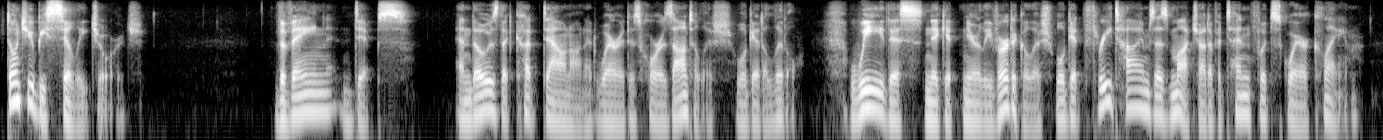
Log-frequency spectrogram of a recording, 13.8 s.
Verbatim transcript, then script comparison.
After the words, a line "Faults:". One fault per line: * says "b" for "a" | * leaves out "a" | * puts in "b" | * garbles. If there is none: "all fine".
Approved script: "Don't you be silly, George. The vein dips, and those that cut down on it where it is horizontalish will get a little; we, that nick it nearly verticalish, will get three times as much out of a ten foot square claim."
"Don't you be silly, George. The vein dips, and those that cut down on it where it is horizontalish will get a little; we, this nick it nearly verticalish, will get three times as much out of a ten foot square claim."
Faults:
* says "this" for "that"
